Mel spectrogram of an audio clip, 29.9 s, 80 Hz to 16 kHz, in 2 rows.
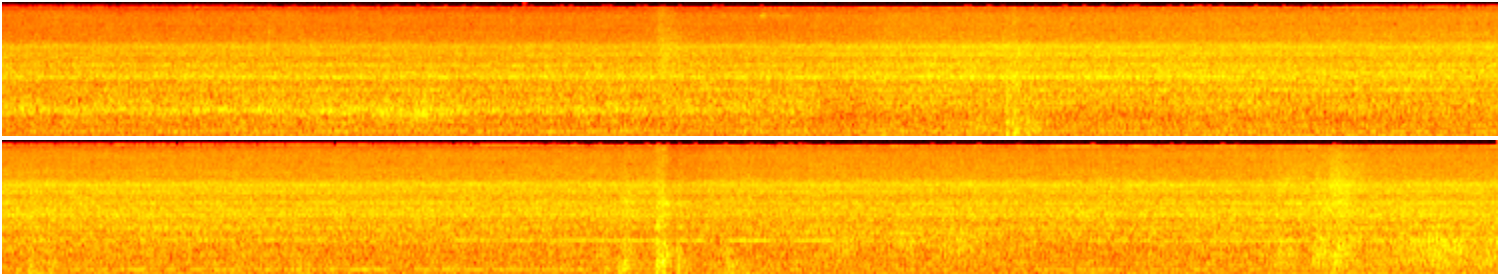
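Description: Keikyu 1500 series field-chopper-controlled electric train heard from inside the passenger car while running: a steady rumble of wheels on rail with a faint steady whine. A few short knocks come through, once about ten seconds in and twice a little after twenty seconds, and the rumble grows slightly louder near the end.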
